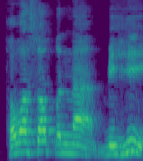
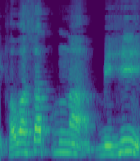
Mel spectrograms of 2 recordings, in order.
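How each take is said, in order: The two takes are said the same way.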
